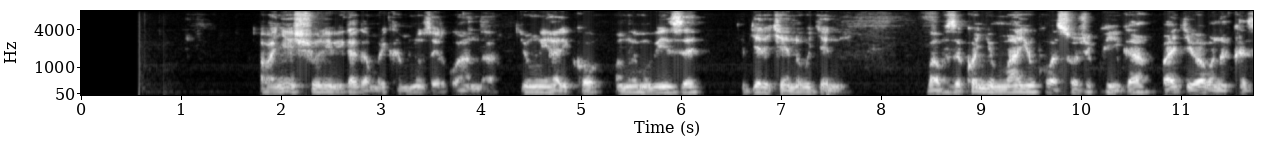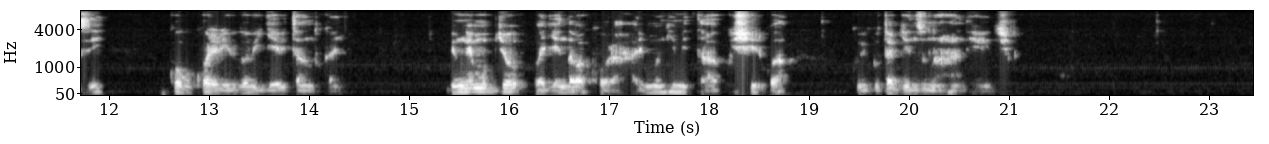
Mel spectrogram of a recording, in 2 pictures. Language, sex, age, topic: Kinyarwanda, male, 25-35, education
